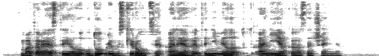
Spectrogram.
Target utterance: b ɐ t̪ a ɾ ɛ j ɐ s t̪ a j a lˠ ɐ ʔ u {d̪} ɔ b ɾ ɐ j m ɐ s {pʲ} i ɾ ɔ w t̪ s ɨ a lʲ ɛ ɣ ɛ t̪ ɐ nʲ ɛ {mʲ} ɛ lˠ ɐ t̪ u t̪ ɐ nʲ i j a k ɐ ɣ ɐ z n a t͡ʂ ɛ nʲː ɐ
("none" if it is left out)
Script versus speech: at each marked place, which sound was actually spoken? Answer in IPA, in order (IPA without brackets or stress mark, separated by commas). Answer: d̪, kʲ, mʲ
